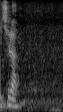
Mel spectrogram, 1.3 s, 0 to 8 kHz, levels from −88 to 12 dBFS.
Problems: background sounds at intervals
